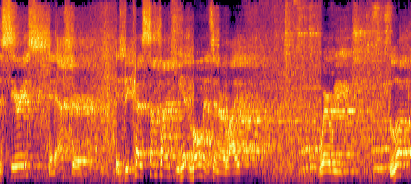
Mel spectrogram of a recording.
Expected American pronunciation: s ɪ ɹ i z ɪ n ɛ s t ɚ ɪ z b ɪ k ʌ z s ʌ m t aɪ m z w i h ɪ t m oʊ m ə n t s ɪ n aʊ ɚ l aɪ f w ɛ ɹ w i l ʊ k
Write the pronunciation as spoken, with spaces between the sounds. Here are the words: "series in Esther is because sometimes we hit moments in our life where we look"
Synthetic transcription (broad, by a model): s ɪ ɹ i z ɪ n ɛ s t ɚ ɪ z b ɪ k ʌ z s ʌ m t aɪ m z w i h ɪ t m oʊ m ə n t s ɪ n aʊ ɚ l aɪ f w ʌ ɹ w i l ʊ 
